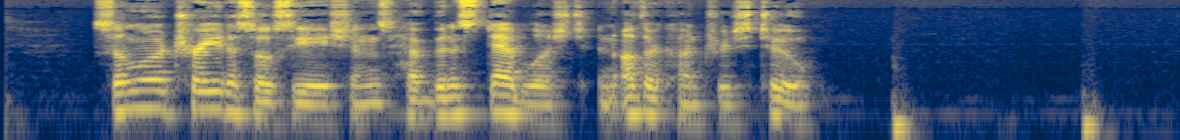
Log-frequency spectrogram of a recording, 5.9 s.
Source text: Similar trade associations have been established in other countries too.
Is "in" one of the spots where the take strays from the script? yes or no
no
